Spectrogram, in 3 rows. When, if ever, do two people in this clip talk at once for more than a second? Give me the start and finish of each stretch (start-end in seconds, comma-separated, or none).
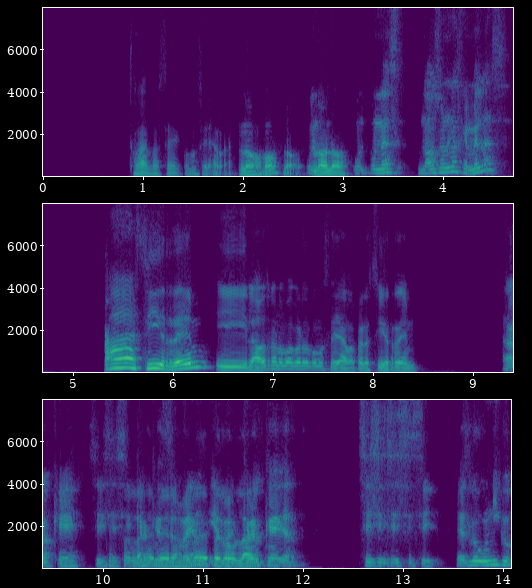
10.0-11.8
